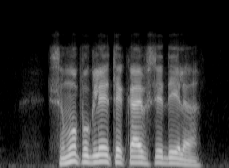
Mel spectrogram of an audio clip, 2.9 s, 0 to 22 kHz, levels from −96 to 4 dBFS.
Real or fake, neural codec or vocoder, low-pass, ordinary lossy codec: real; none; 7.2 kHz; Opus, 16 kbps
